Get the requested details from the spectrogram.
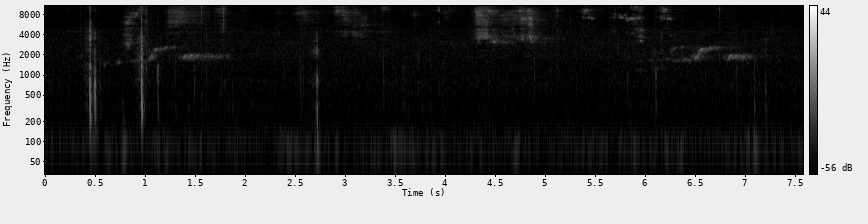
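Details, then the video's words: Little baby monkey Lexi, chilled under the rain with a shaking body, utters a pair of high, upward-sliding cries several seconds apart, with hissing bursts of rain and loud taps between them. "Very pitiful for little baby monkey Lexi so cold under the rain shaking body"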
